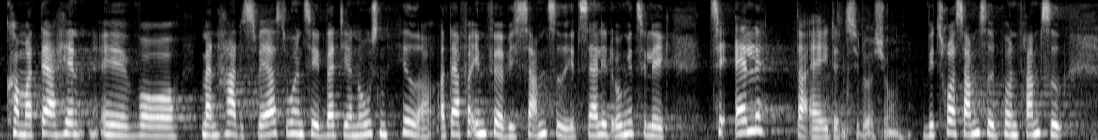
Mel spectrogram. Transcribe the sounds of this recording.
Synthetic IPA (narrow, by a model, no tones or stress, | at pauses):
kʰɒ̽m̰ɐd̥æɐ̰ɦen̰øʋɒ | mænɦɑ̈d̥e̝sʋæːɐsd̥uænse̝̰ːd̥ʋæd̥iæno̝ːsn̩he̝ːð̞̰ˠɐʔɒ̽d̥æɐ̰fɒ̽ʔe̝nfø̰ːɐʋisɑ̈mt͡sʰið̰ˠie̝d̥sæɐlid̥ɔ̽ŋət͡sʰe̝leɡ̥ | t͡sʰe̝lʔæləd̥ɑ̈ʔæɐid̥en̰sit͡sʰuæɕo̝̰ːnʋit͡sʰʁo̝ɐ̰sɑ̈mt͡sʰið̞̰ˠipʰɒ̽e̝nfʁamt͡sʰið̞̰ˠ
